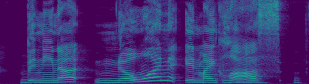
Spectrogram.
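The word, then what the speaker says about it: Vanina: actually a fun fact my middle name is venina which is a very Spanish name okay and it's spelled v a n i n a and I'm like a Sophia rhymes with venina right and then my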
